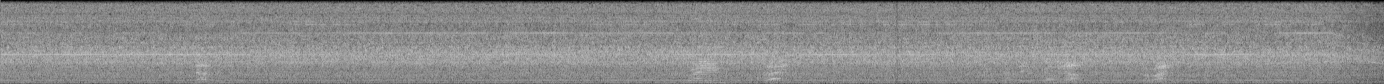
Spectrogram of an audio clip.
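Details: Bissell Lift-Off shampooer: steady, even motor whine, no surging, grinding or rattling; no suction at the upper tool is normal because the diverter sends suction to the bottom.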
